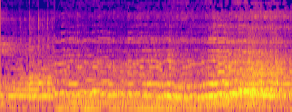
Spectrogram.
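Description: Live music amplified through a microphone and speakers: a male singer with a plucked-string accompaniment.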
